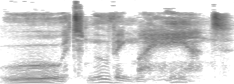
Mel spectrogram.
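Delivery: low, hushed mock wonder; eerie mock whisper; imitated spooked whisper. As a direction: whisper it like a séance player in awe. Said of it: "they'll get down there and they'll say".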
